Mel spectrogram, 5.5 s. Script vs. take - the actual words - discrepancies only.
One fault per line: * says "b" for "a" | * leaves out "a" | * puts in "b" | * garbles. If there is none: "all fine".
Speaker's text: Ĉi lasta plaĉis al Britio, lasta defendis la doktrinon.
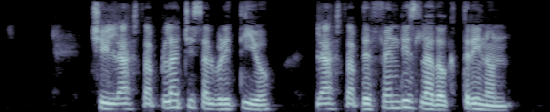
all fine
